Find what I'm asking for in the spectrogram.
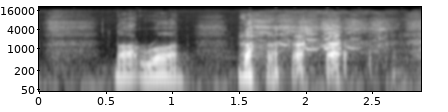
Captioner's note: laughter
